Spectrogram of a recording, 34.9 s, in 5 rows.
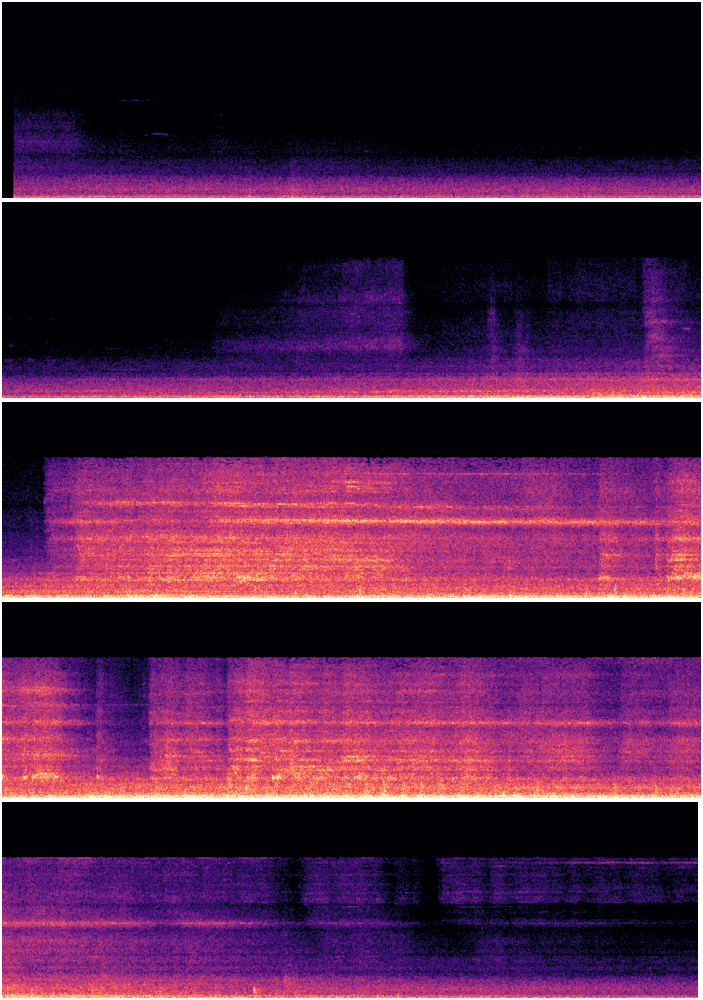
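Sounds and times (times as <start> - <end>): wheels rumbling on rail: 8.6 - 34.9.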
